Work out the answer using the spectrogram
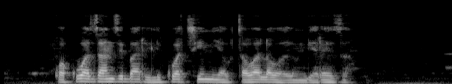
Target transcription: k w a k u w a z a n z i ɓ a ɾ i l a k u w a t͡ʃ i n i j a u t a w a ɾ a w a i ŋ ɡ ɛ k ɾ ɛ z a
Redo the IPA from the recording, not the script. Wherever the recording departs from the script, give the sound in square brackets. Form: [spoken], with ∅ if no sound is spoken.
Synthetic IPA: k w a k u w a z a n z i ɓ a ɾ i l [i] k u w a t͡ʃ i n i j a u t a w a [l] a w a i ŋ ɡ ɛ [∅] ɾ ɛ z a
